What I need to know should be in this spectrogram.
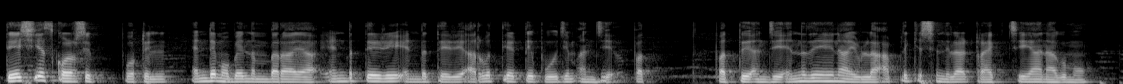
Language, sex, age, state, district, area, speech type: Malayalam, male, 18-30, Kerala, Wayanad, rural, read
